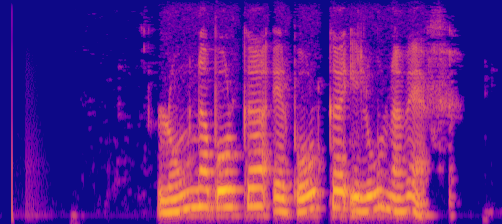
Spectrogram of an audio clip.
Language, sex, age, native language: Icelandic, female, 40-49, Icelandic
